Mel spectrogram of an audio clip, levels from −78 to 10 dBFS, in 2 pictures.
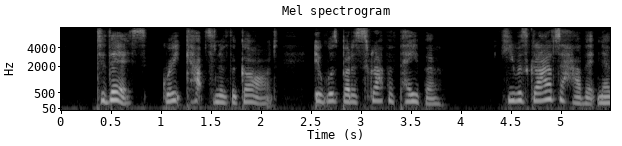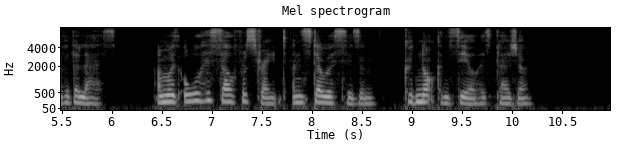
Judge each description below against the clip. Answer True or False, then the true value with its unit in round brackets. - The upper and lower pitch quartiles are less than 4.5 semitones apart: False (4.9 semitones)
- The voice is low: False (200 Hz)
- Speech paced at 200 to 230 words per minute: False (185 wpm)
